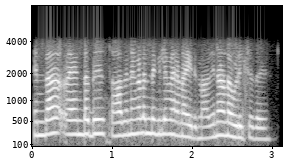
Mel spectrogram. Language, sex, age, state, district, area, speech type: Malayalam, female, 18-30, Kerala, Kozhikode, rural, conversation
